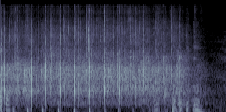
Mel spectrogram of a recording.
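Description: A burst of audience applause, dense clapping at a steady rhythm for about four seconds, then fading out quickly. Some murmuring voices mix in with the claps.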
